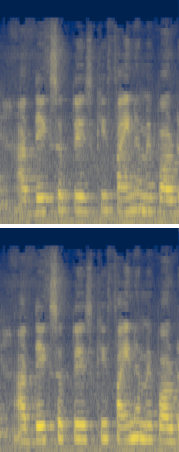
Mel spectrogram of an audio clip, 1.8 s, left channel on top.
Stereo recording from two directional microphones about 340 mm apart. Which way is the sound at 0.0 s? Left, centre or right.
Centre.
